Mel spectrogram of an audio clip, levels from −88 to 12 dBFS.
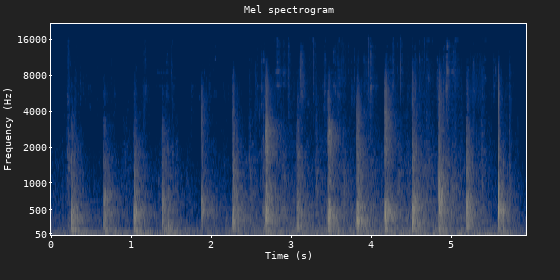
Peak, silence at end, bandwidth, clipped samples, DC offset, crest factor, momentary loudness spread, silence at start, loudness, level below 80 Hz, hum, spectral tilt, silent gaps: -18 dBFS; 0 s; 16.5 kHz; under 0.1%; under 0.1%; 24 dB; 9 LU; 0 s; -43 LUFS; -54 dBFS; none; -6 dB/octave; none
